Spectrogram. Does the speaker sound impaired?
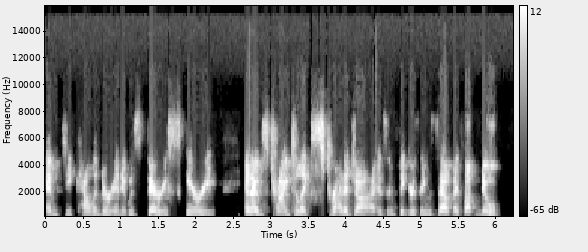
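No.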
